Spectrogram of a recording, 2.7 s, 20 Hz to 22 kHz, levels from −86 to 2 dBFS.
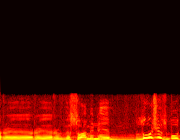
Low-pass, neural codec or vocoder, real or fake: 7.2 kHz; none; real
